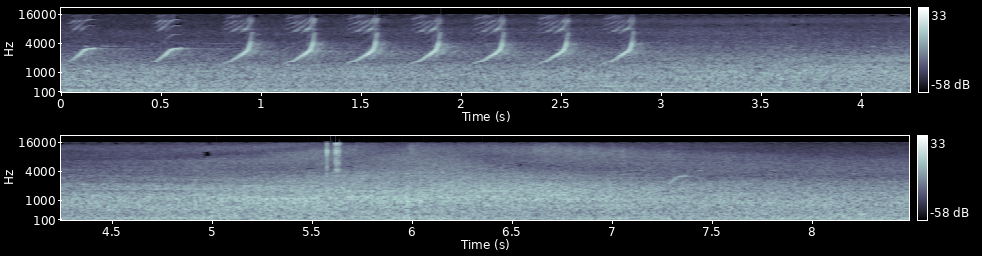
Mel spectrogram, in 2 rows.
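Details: A northern cardinal sings a quick run of about eight clear, sharply slurred whistles, three or four per second, over steady traffic roar; Savannah, Georgia, 4 April 2022.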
